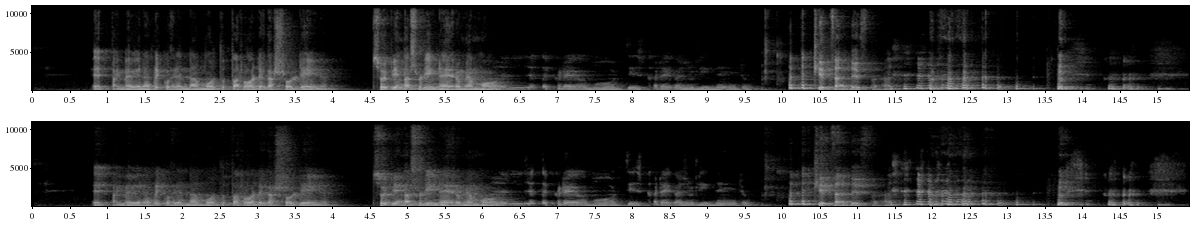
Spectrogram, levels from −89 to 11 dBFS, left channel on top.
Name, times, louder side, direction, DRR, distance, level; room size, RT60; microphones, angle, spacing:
voice 1, 0.8-3.9 4.5-6.2 10.5-11.4 12.2-12.9 13.6-13.8, left 2 dB, 70° left, 5 dB, 1.5 m, -26 dB
voice 2, 4.7-5.8 6.1-9.6 11.4-12.5 14.3-15.2, right 2 dB, 55° right, 10 dB, 0.8 m, -34 dB
16.5 x 6.3 x 5.4 m, 0.64 s
head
